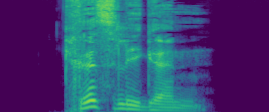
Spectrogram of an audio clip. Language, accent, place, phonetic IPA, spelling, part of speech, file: German, Germany, Berlin, [ˈkʁɪslɪɡn̩], krissligen, adjective, De-krissligen.ogg
- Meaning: inflection of krisslig: 1. strong genitive masculine/neuter singular 2. weak/mixed genitive/dative all-gender singular 3. strong/weak/mixed accusative masculine singular 4. strong dative plural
